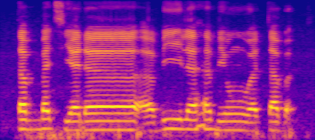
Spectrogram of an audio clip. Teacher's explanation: Qalqalah akbar ini ialah lantunan yang paling kuat iaitu dan tandanya ialah wakaf pada qalqalah yang bertasydid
